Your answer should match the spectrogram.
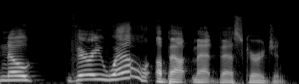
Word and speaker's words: Vasgersian: Vergasian, is that how you say it? – No, you're not saying it right.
